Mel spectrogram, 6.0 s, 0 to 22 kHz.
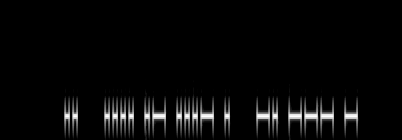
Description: Morse code, heard as a keyed tone, about 20 wpm, 700 Hz. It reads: I HAVE NOT
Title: Speed-Racing - Sets of 3 Words 17wpm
